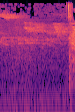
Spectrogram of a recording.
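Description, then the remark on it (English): A cricket's thin, high-pitched trill holds steady and fairly quiet throughout, then ends in a brief, brighter burst of sound. “Thank you, dear Cricket, that I can hear you right now.”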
